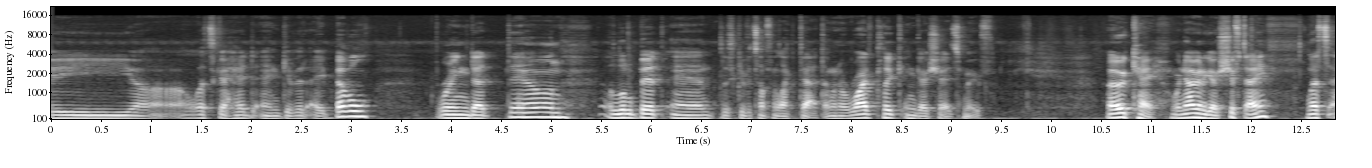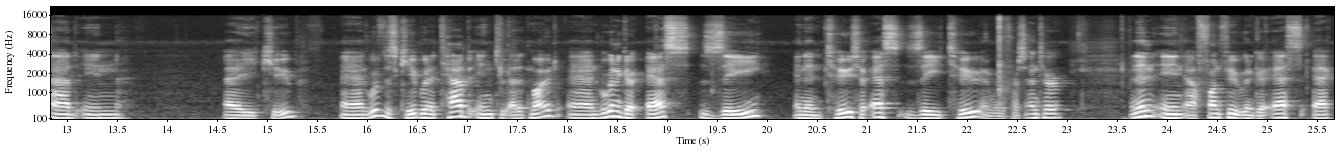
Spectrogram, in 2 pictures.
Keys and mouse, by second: 8.0-15.5 middle drag, 8.0-9.3 right drag, 11.7 shift+a, 15.5-25.6 right drag, 17.3 Tab, 18.8 s, 23.5 KP_1, 24.9 s.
